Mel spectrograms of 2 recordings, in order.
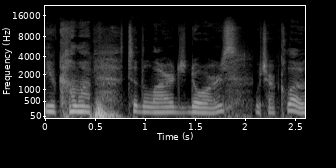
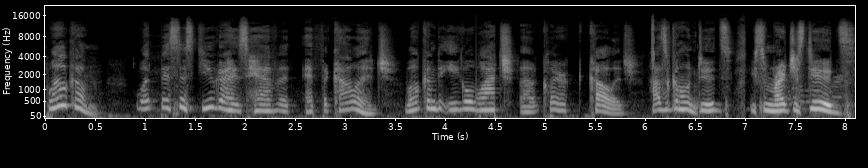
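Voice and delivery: put-on high young teen boy voice, laid-back; 9 semitones higher, 4 dB louder than usual. Game master voices a 13-year-old boy greeting the party at the college, 13-year-old boy voice. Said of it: "he says".

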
